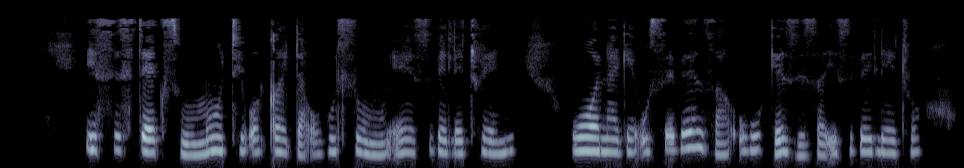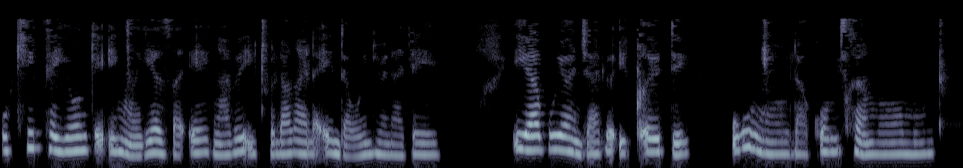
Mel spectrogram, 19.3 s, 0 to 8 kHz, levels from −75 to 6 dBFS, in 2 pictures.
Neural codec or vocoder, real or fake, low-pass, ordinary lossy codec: codec, 16 kHz, 4 kbps, X-Codec, WavLM features, trained on Multilingual LibriSpeech; fake; 7.2 kHz; MP3, 24 kbps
